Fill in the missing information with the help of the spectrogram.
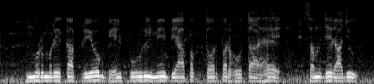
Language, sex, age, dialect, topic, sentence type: Hindi, male, 25-30, Kanauji Braj Bhasha, agriculture, statement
